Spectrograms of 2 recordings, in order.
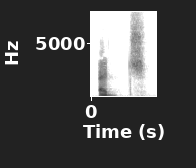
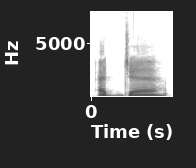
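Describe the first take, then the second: First: It ends on a single j without a vowel. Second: A doubled j is followed by a vowel. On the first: The speaker calls it right. "Do not add a second J" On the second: The speaker calls it wrong. "It's not ajja"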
